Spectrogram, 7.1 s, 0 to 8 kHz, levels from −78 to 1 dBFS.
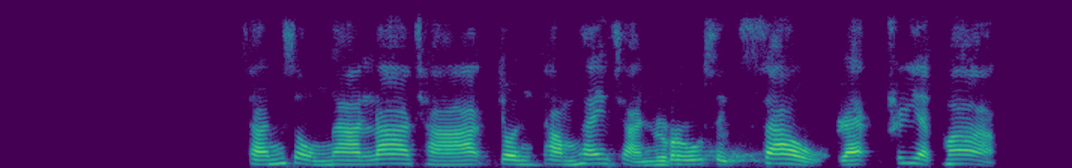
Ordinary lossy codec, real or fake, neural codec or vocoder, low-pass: none; fake; codec, 16 kHz, 2 kbps, FunCodec, trained on Chinese and English, 25 frames a second; 7.2 kHz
